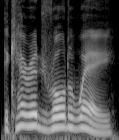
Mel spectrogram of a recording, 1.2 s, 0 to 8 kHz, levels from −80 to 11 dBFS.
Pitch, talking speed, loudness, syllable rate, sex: 160 Hz, 200 wpm, -14 LUFS, 7.0 syllables/s, male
